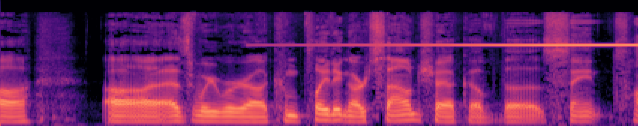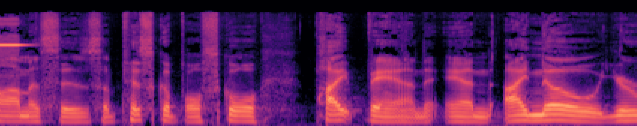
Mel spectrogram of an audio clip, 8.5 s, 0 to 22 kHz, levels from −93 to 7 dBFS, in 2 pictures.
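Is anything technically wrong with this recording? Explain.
Yes. From 1.63 s to 4.52 s a single high tone at 5.8 kHz rises out of the sound, swelling over roughly two seconds into a piercing squeal that ends up about 5 dB louder than the audio itself, then stops. This is loudspeaker feedback squeal: the microphone was hearing the loudspeaker it fed, and around 5.8 kHz the loop returned more than it received, so that pitch kept reinforcing itself until it stopped.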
